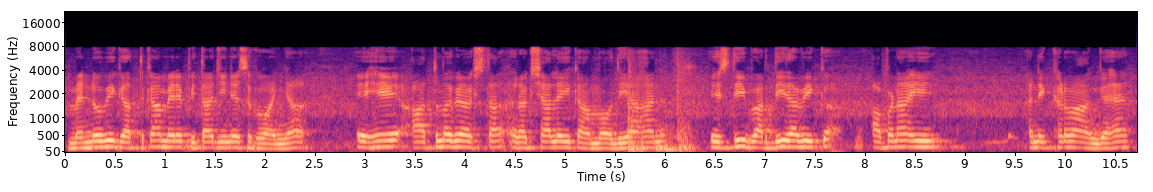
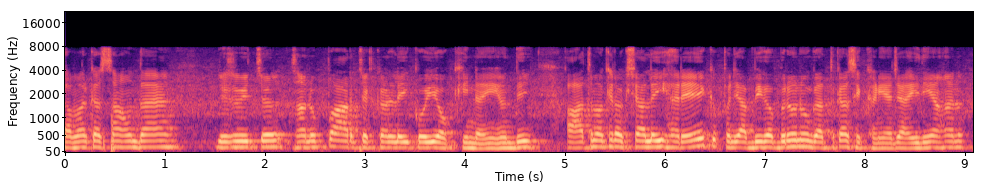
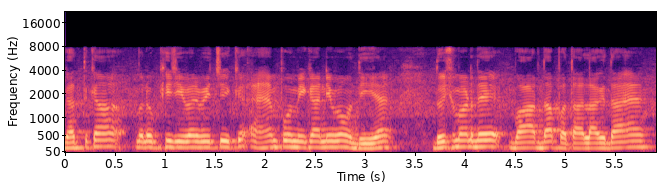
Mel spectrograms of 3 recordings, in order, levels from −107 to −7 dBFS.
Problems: constant background noise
